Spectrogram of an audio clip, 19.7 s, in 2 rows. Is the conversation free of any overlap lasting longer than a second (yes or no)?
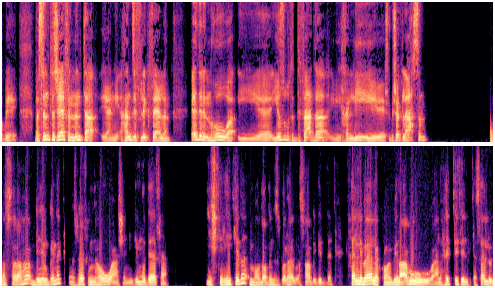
yes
